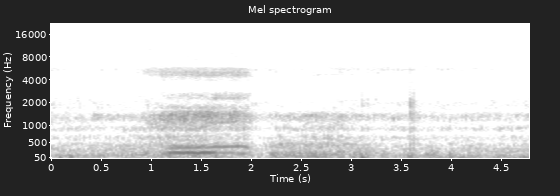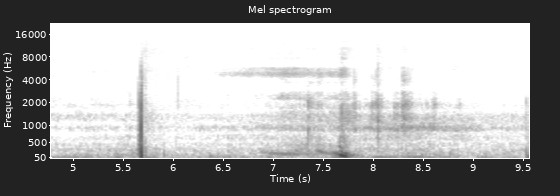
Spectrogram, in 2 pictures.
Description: is pure relax mode, snoring on the couch on a warm Summer afternoon :heart:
